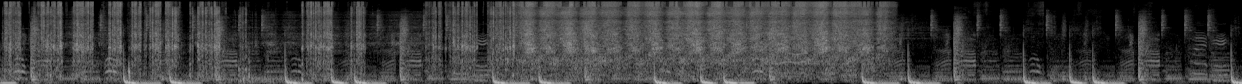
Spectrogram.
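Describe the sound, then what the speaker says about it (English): A foam mace being sanded by hand against a piece of MDF makes steady, repeated rubbing and scraping strokes, loud and close, running continuously in a rhythmic back-and-forth pattern. "that's why we're sanding it against a piece of MDF"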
